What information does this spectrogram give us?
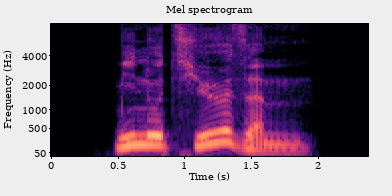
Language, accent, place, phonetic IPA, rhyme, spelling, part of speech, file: German, Germany, Berlin, [minuˈt͡si̯øːzm̩], -øːzm̩, minuziösem, adjective, De-minuziösem.ogg
- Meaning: strong dative masculine/neuter singular of minuziös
